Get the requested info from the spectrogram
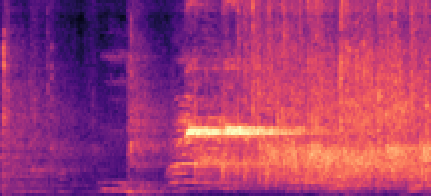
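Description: Shouts in a reverberant sports hall, then, about two seconds in, a long high whistle blast from the referee and spectators clapping and cheering, which carry on to the end.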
